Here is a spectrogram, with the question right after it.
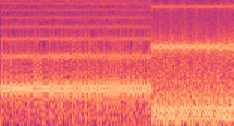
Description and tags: Robot Malfunction
digital, modular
